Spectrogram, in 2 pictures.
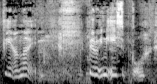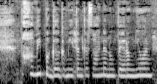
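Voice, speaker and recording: An earnest young younger sister acted by a woman in a Filipino radio drama. Her voice is high and sincere, with faint noise behind it. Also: steady tone, moderate pace, natural voice. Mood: grateful.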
